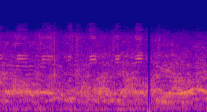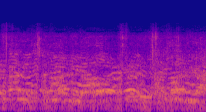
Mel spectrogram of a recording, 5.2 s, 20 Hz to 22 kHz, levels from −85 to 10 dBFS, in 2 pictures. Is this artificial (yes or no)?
no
